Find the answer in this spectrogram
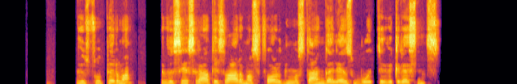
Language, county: Lithuanian, Klaipėda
